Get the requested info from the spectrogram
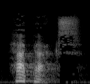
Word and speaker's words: hapax: one word. H-A-P-A-X. That's how you would spell it in English spelling. Hapax. Hapax.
